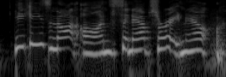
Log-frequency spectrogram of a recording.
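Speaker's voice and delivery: breaking, cracked voice, cracking up high. Updating the audience on a beta program, voice cracking. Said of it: "My voice just cracked".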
